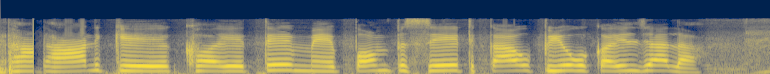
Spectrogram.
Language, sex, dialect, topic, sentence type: Bhojpuri, female, Northern, agriculture, question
